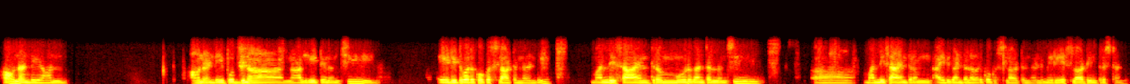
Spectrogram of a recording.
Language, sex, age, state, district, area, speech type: Telugu, male, 18-30, Telangana, Hanamkonda, urban, conversation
